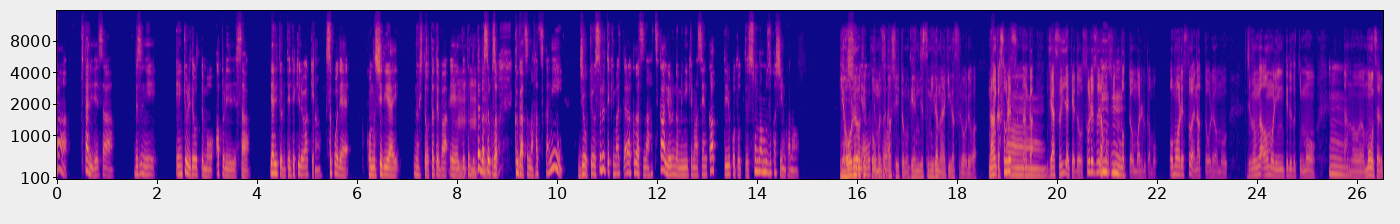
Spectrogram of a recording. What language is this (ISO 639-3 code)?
jpn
